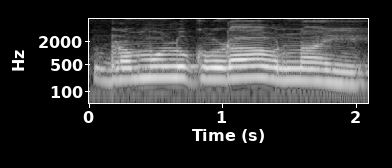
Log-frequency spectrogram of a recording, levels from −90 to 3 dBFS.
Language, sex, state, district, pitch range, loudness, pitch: Telugu, female, Andhra Pradesh, Annamaya, 200-225 Hz, -12 LUFS, 215 Hz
